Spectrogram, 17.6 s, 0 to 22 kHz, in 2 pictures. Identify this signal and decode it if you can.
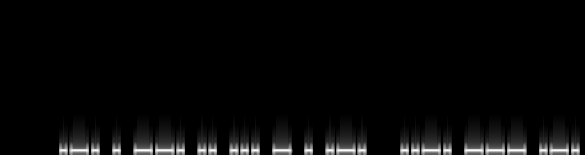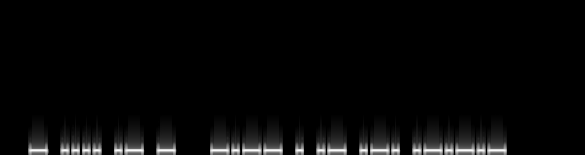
Morse code, heard as a keyed tone, about 15 wpm, 700 Hz. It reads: REGISTER FOR THAT YEAR.
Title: Sentences from Top 1200 Words 15wpm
